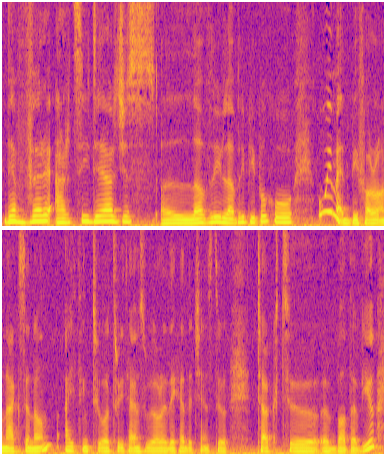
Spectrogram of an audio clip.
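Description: A woman's voice: extremely low pitch, lively intonation, normal speed, few pauses, mellow, slight background noise. A woman hosting a studio talk show, chatty and effusive, often restarting her sentences. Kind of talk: lively studio chat.

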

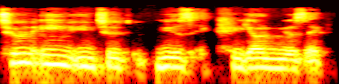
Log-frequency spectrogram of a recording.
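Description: A woman's voice: a bass voice, unhurried, dark tone, roomy sound. Effusive Polish woman hosting radio. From Poland. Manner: effusive, with frequent laughs and some broken English. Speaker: radio show host. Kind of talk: casual radio interview. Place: radio studio.

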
